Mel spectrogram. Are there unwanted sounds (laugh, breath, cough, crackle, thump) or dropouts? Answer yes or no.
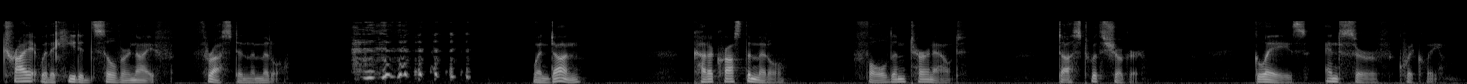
yes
